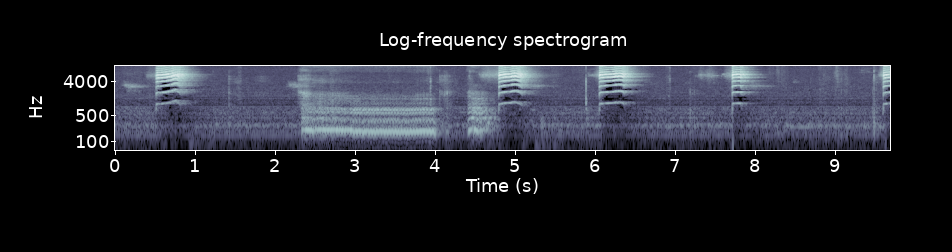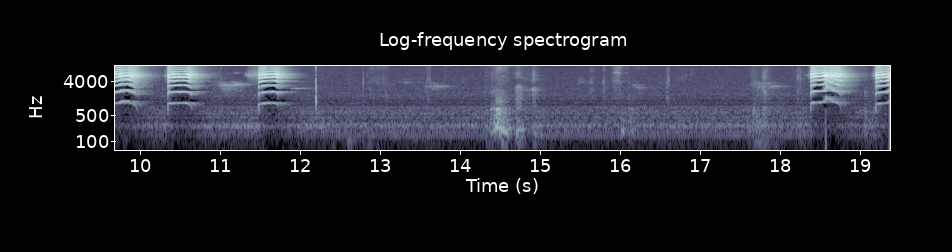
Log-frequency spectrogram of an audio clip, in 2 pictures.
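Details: Two Pomeranians, Kuzya at seven and a half months and Steshya, indoors: short high-pitched yaps with ringing overtones come in quick bursts, broken by a lower rough grumbling stretch, over a steady low room hum.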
